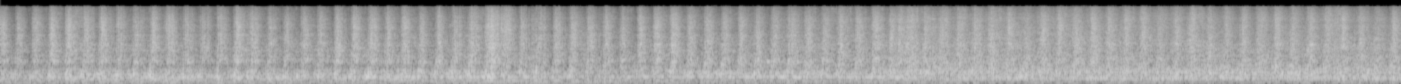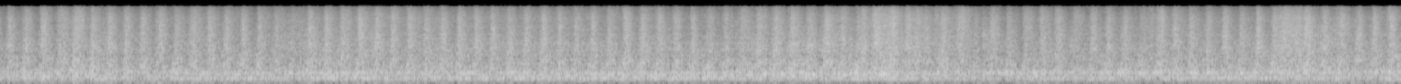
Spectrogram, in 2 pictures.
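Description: Moving freight train heard from on board a freight car: the steady noise and rattle of the car running on the rails, with droning tones that shift in pitch about nine seconds in.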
